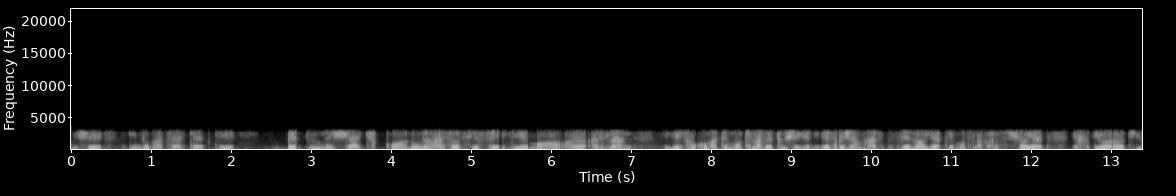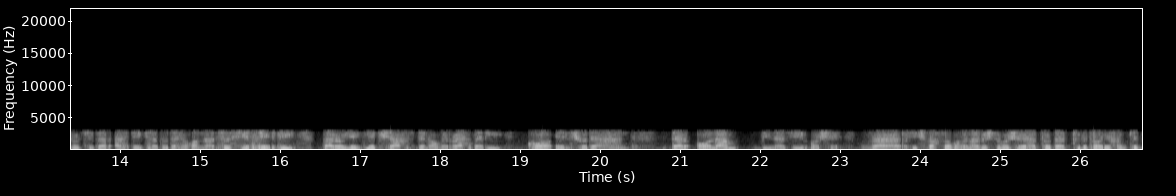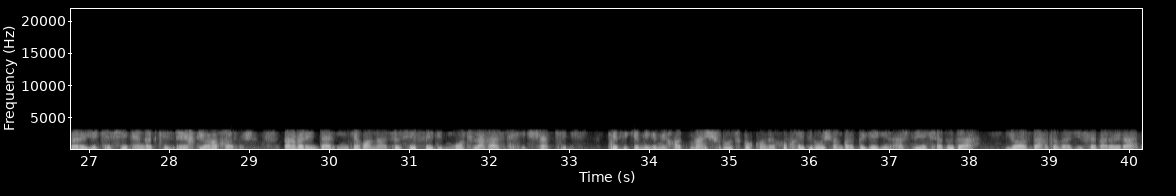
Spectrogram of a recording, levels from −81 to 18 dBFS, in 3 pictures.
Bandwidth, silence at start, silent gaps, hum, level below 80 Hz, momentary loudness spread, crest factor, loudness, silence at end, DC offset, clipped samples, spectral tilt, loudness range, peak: 3 kHz; 0 s; none; none; -58 dBFS; 9 LU; 18 dB; -20 LUFS; 0 s; under 0.1%; under 0.1%; -10.5 dB/octave; 3 LU; -2 dBFS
